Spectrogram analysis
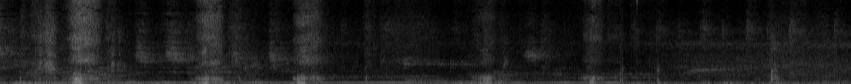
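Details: Dog sitting still gives a run of about six short, harsh, hacking coughs over six seconds, cause unknown to owner, who wonders about fiber or strings eaten; faint room hum; cough.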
